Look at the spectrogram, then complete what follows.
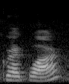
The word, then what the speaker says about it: Gregoire: couple of your questions, my last name is pronounced Gregoire. Don't worry about getting it wrong. Everyone does. It's no big deal. It's a French name, so it's not quite pronounced the way it doesn't.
